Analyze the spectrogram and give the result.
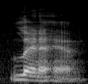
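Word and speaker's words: Lanagan: when I mentioned this I said her name wrong it is Margo lanan Lanahan I won't talk too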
